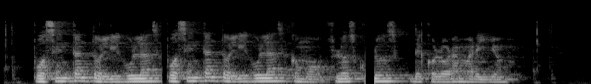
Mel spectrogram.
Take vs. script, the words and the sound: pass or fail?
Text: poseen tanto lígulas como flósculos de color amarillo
fail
